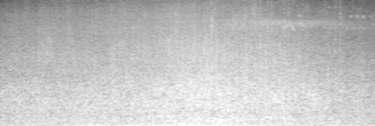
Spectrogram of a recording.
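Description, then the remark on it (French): Wind rushes steadily across an open square paved with small cobblestones, near Place Sainte-Catherine, a broad airy roar with a low rumble underneath, swelling slightly midway before easing off. No one speaks. “Il n'y a pas trop de maisons dans les alentours parce qu'il y a assez bien de vent.”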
